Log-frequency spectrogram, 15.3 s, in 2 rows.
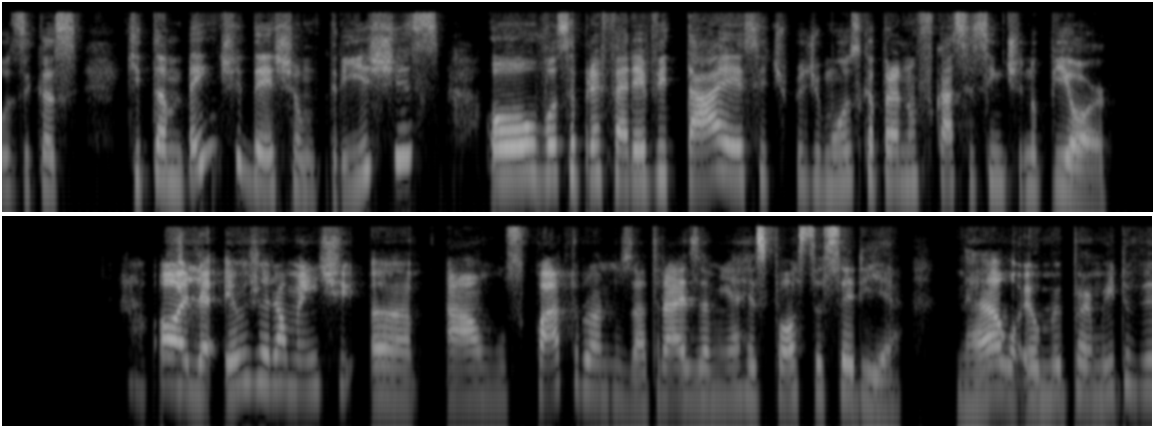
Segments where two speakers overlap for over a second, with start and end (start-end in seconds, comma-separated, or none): none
